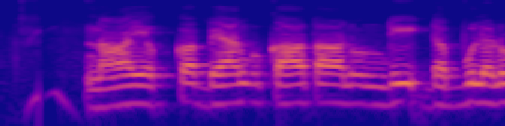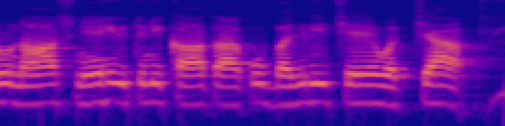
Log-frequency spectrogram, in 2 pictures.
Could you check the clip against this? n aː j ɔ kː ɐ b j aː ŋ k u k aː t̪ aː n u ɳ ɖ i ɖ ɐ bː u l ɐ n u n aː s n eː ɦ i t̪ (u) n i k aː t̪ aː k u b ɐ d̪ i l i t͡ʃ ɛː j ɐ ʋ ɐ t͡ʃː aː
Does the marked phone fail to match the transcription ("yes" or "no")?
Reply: no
